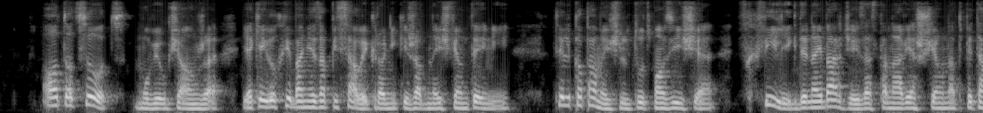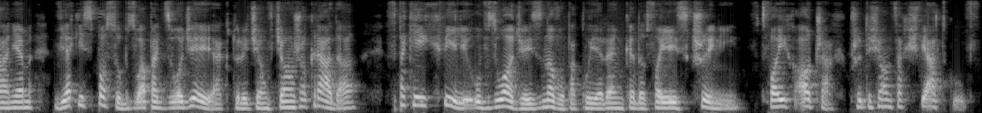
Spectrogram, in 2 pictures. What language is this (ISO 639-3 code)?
pol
